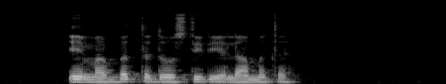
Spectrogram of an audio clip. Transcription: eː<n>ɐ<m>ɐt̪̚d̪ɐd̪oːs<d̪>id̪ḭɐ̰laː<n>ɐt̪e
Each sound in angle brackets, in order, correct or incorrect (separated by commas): incorrect, incorrect, incorrect, incorrect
